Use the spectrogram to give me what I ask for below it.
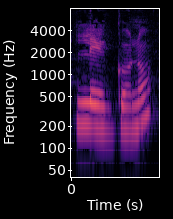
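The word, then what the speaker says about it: leggo: লরো লেগ্গনো তারা পড়ে। লরো লেগ্গনো তারা পড়ে। এখানে দেখুন প্রথমটা ইও লেগ্গো, জি এর সাথে ও হওয়ার কারণে গয়ের মতো উচ্চারণ হয়েছে, এবং লাস্টেরটা লরো লেগ্গনো,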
